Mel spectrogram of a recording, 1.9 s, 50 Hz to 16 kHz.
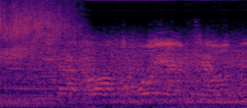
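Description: F5000 race car engines roar past at close range at Ruapuna, a dense continuous drone with shifting pitch as vehicles go by, commentary voices faintly mixed underneath.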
